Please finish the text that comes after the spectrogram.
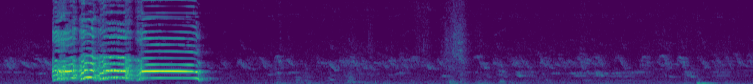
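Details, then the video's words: An all-black Ayam Cemani rooster gives a single loud crow lasting about one and a half seconds, harsh and rising then held steady, followed by near silence with faint background chatter. "Ayam Cemani Chicken"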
